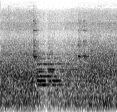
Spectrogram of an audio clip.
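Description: Steady assembly-plant floor noise, with one short horn-like toot less than a second in.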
